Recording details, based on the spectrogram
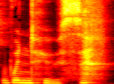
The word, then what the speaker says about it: Windhouse: Some internet sources say it's pronounced Windhoose, but spelt Windhouse, W-I-N-D-H-O-U-S-E.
